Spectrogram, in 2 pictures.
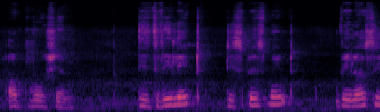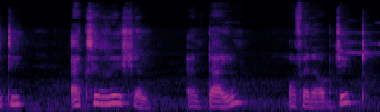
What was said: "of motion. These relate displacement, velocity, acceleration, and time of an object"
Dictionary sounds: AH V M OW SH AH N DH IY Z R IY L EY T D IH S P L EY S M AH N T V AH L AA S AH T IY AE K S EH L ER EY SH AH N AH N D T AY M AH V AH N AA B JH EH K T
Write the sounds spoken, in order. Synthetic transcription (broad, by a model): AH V M OW SH AH N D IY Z R IY L EY T D IH S P L EY S M AH N T V AH L AA S AH T IY AE K S EH L ER EY SH AH N AH N D T AY M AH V AH N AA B JH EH K T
